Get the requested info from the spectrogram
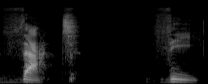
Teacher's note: the voiced th we can feel and we produce vibration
